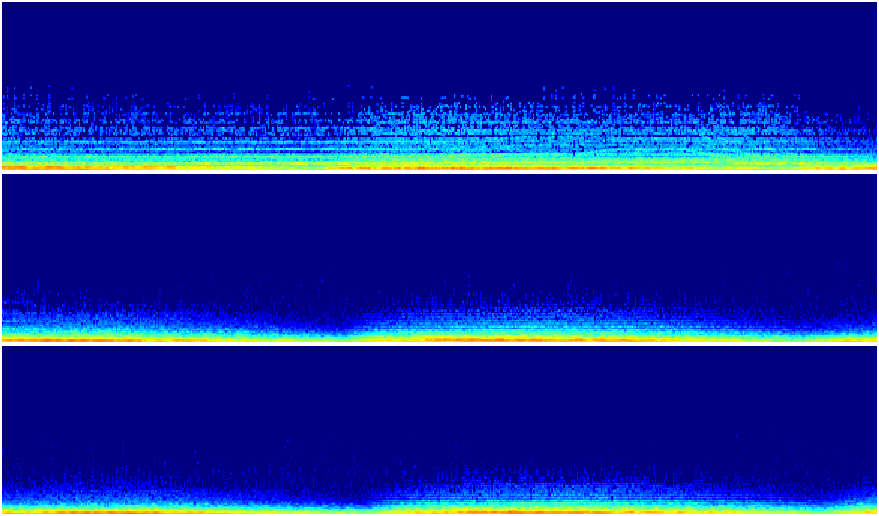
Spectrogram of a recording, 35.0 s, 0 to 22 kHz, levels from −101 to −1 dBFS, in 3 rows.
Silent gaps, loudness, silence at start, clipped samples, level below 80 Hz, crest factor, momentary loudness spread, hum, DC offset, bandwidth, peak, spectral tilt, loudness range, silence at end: none; -31 LUFS; 0 s; under 0.1%; -50 dBFS; 16 dB; 16 LU; none; under 0.1%; 7.4 kHz; -14 dBFS; -10 dB/octave; 8 LU; 0 s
